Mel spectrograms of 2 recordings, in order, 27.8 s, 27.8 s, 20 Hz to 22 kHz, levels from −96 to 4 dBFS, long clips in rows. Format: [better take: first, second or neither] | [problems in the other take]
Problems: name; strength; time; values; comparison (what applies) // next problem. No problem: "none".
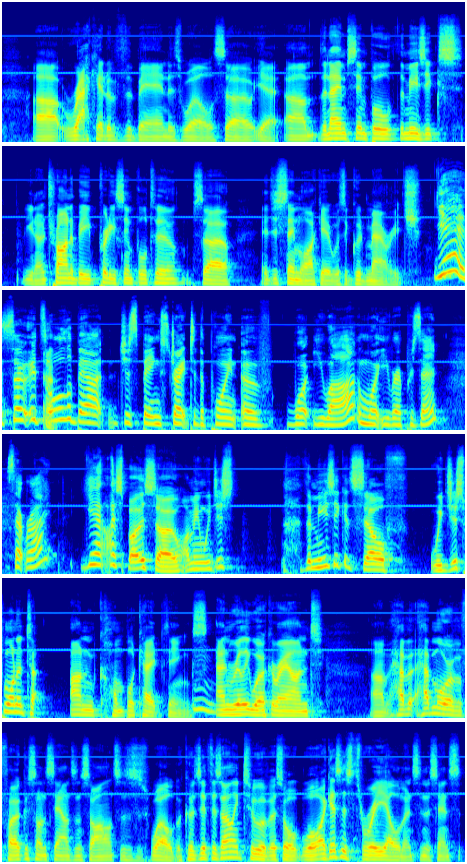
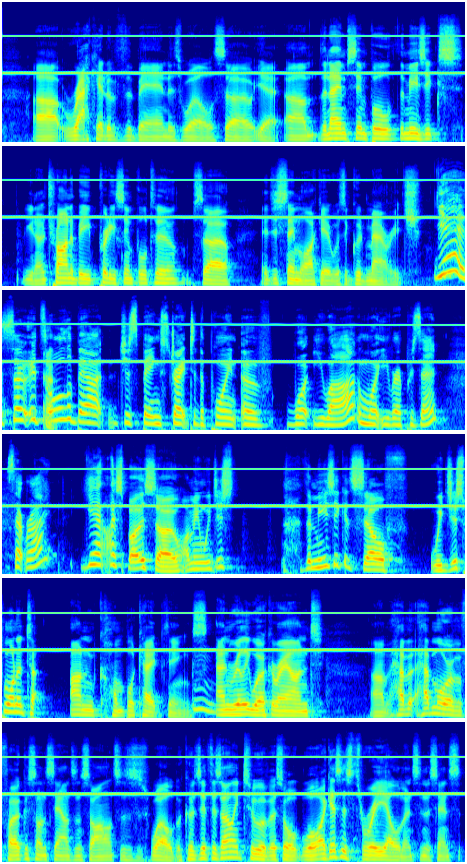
first | high-pitched whine; loud; throughout; 2.5 kHz, 6 dB below the speech; faint in the first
